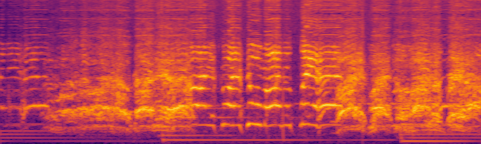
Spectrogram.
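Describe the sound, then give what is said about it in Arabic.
Iraqi soldiers chant in the presence of Saddam Hussein, a loud mass of male voices shouting together in rhythmic bursts over a steady low hum. “هتاف الجنود العراقيين بحضور صدام حسين.”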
